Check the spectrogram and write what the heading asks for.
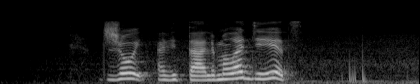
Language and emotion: Russian, positive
